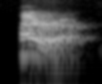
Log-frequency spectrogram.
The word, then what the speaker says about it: Jairo: guessing joy pyro and say H or J and then I'll be able to pronounce it it's Jairo okay cool all right Jairo then we appreciate you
